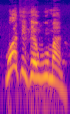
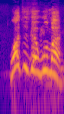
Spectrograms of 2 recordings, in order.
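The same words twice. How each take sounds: First: Said in the usual way. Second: Repeated question pitched higher. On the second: Shown as a demonstration. Challenging a panelist, asking again much higher. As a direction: ask it again, higher and insistent.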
